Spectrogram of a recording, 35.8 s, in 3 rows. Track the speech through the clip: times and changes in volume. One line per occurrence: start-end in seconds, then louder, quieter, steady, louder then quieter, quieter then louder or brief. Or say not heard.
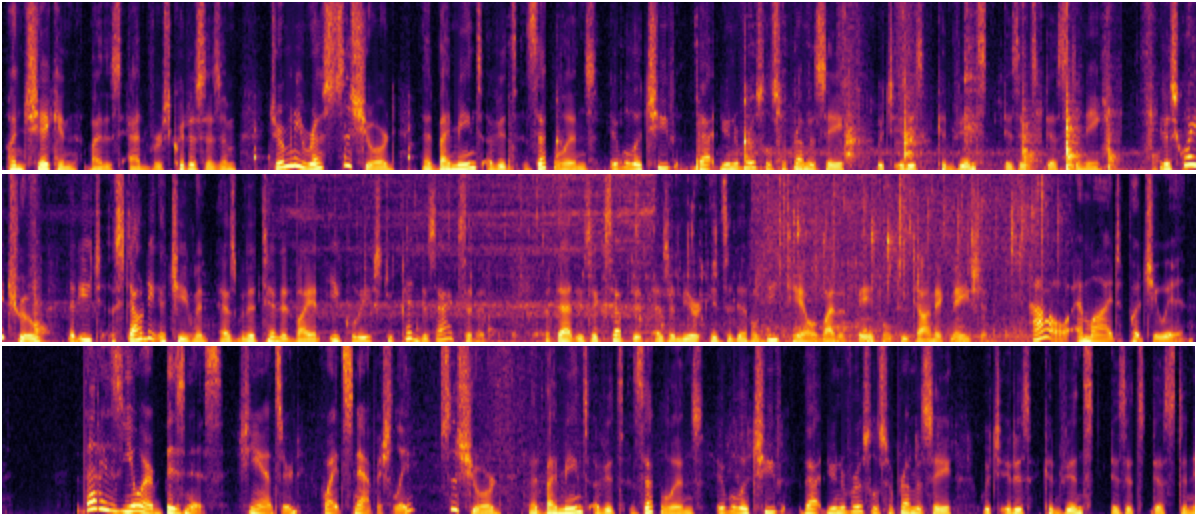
0.0-35.7 steady.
